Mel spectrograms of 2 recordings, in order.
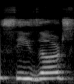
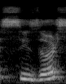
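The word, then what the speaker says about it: scissors: सबसे पहले इसका प्रोनाउंसिएशन सीजर्स नहीं होता, सी नहीं, बड़ी की मात्रा नहीं लगाएंगे आप, छोटी की मात्रा लगाएंगे. तो सही वर्ड है सीजर्स, यानी एस लगा कर ही हमें हमेशा बोलना चाहिए, सीजर्स.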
